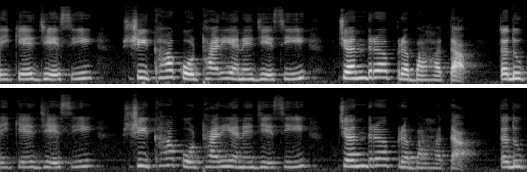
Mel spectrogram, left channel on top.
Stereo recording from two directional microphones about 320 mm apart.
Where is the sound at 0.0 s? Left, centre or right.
Centre.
